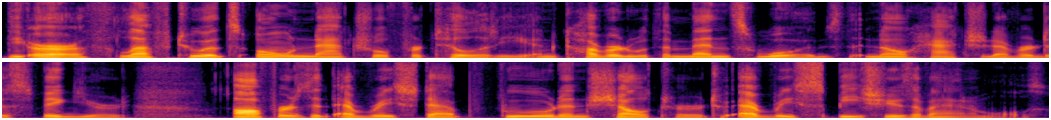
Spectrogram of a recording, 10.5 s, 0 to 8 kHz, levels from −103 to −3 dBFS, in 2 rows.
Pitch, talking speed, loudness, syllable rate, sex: 120 Hz, 170 wpm, -24 LUFS, 5.4 syllables/s, male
